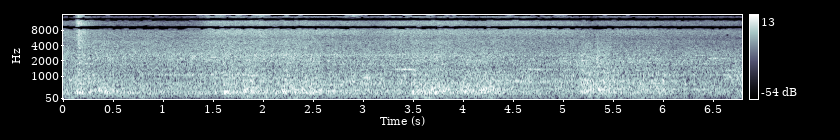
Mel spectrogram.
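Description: N700A Shinkansen bullet train pulling out of the station and gathering speed, its cars rolling past the platform with a steady rolling noise of wheels on rail.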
